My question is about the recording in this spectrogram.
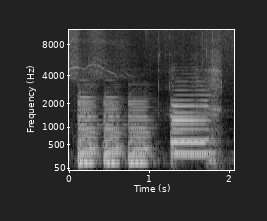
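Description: Piano notes on the D between the two black keys: three short notes, then a higher D held for about half a second, an octave apart.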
